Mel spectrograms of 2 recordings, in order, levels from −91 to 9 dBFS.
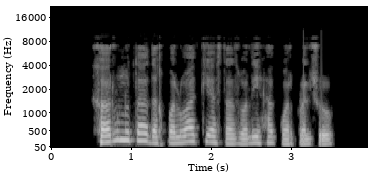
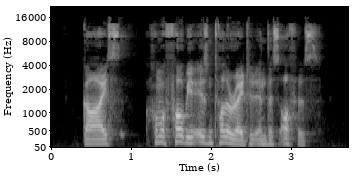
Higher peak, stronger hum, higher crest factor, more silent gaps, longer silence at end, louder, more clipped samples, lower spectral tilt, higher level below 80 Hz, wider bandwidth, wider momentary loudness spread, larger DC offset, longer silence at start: first, 0 dBFS vs -4 dBFS; neither; about the same, 20 dB vs 20 dB; first, 2.83-2.87 s vs none; about the same, 0.45 s vs 0.4 s; about the same, -21 LUFS vs -22 LUFS; neither; first, -7 dB/octave vs -3 dB/octave; about the same, -56 dBFS vs -60 dBFS; second, 9.4 kHz vs 16 kHz; about the same, 6 LU vs 7 LU; neither; first, 0.55 s vs 0.4 s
